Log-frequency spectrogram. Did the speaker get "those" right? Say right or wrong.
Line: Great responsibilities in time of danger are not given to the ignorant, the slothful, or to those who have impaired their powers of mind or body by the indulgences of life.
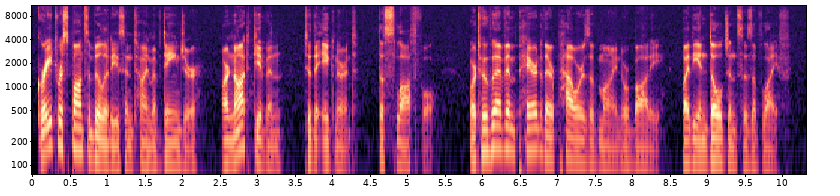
wrong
